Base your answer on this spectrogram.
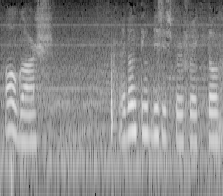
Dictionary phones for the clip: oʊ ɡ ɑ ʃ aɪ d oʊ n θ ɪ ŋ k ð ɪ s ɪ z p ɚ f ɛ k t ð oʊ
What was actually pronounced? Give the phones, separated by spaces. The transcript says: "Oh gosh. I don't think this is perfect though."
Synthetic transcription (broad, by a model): oʊ ɡ ɑ ʃ aɪ d oʊ n t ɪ ŋ k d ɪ s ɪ s p ɚ f ɛ k t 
